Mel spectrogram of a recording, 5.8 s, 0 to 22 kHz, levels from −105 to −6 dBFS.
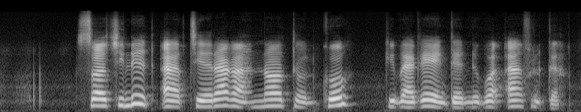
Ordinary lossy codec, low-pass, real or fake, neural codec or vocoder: none; 14.4 kHz; fake; autoencoder, 48 kHz, 32 numbers a frame, DAC-VAE, trained on Japanese speech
